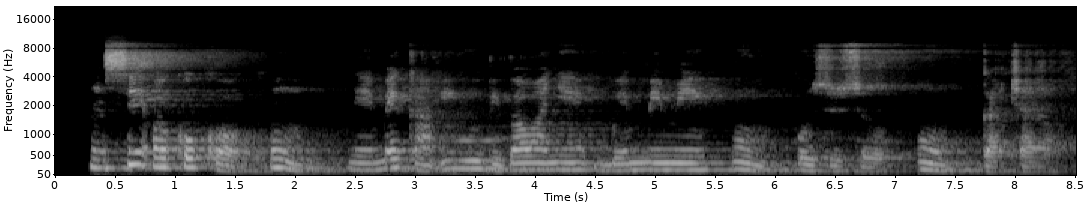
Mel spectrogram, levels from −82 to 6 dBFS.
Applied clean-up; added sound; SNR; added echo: none; none; none; reverberation time 1.5 s.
